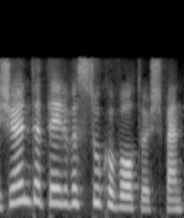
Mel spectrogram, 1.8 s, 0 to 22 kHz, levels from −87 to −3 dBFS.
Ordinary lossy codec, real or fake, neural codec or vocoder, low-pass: MP3, 48 kbps; fake; codec, 16 kHz, 0.2 kbps, FocalCodec; 7.2 kHz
